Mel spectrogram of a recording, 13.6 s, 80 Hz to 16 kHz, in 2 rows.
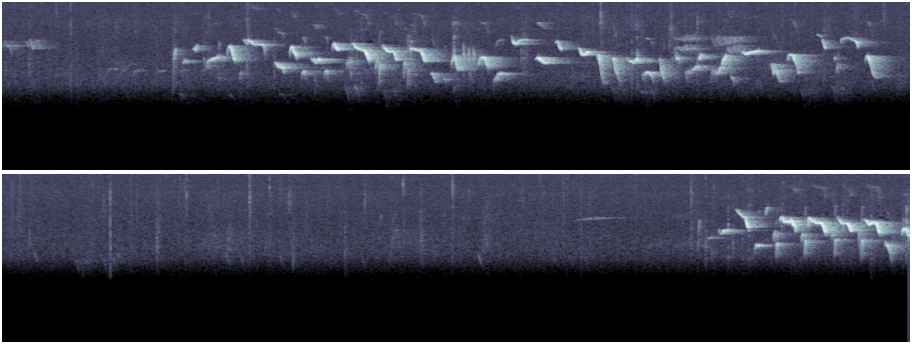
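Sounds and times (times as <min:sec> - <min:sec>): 
Eurasian wren Troglodytes troglodytes trilling song: 0:00.0 - 0:06.7, 0:12.0 - 0:13.6.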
